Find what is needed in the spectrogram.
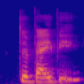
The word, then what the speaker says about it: DaBaby: DaBaby, like the baby, but...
